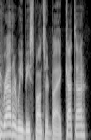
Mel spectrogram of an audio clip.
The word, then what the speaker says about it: Qatar: Qatar. Thank you, for the pronunciation. Make sure we got it right.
